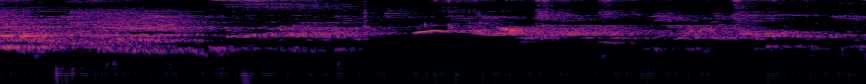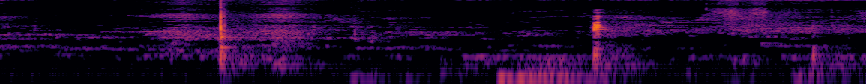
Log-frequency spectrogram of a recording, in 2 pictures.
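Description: Wooden rolling pin rolling folded paratha dough on a floured wooden board, with two sharp knocks past the middle, a little over a second apart.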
